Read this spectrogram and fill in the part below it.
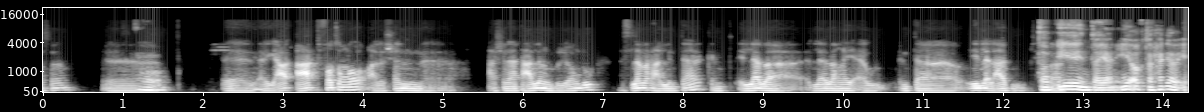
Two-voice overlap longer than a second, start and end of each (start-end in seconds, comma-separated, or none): none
